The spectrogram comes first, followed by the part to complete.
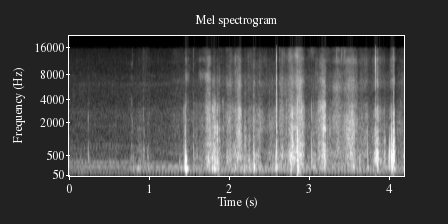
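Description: Footsteps in grass with rustling handling noise from a hand-held phone. It is quiet for about the first second and a half, then comes a run of irregular crunches and clicks.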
